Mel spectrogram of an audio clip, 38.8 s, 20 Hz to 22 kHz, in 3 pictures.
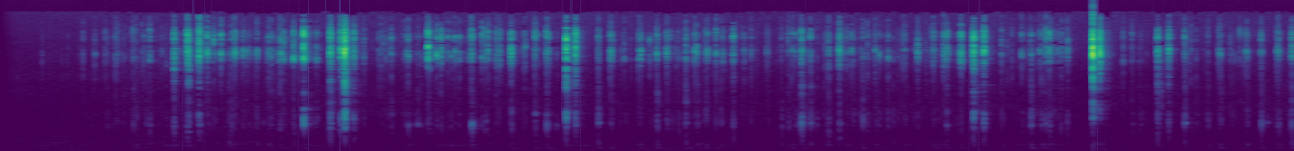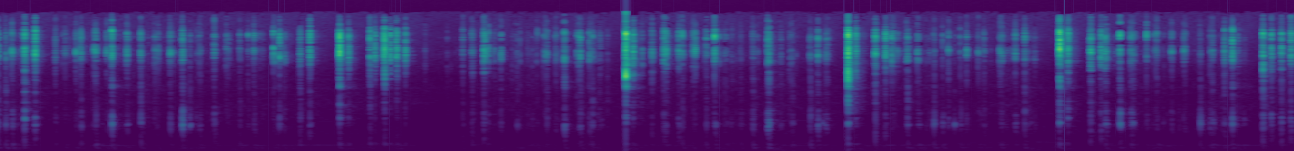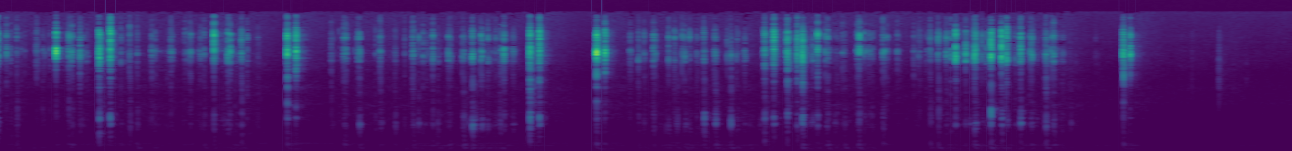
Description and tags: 013 - Laptop Keyboard.L
Sound of a laptop keyboard while typing.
